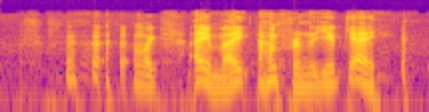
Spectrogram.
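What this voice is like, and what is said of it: Put-on Australian accent. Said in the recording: “Every time I try to imitate that accent, I just usually start doing an Australian accent ... oh, wait, that's not right.”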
